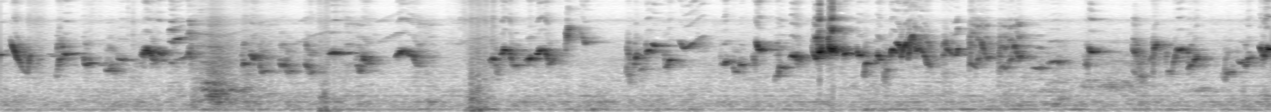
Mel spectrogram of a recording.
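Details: Budgerigar singing nonstop, a busy stream of buzzy twitters, squeaks and scratchy chirps, with a couple of soft knocks in the background.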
